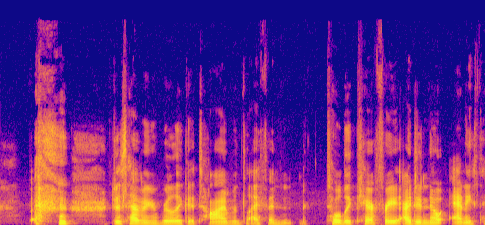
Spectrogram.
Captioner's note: laugh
